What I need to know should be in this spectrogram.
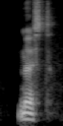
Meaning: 1. that which is compulsory; an obligation; duty; must 2. must-have (item that one must own)
- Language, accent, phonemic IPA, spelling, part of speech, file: French, France, /mœst/, must, noun, LL-Q150 (fra)-must.wav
